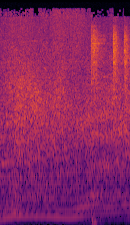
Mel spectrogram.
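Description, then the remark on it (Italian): A car engine hums and revs steadily for two seconds as the car is driven away, its pitch rising slightly, with a few short hissing bursts near the end, like tires or gravel. No one speaks. “E Robin si prende e porta via quella macchina X.”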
